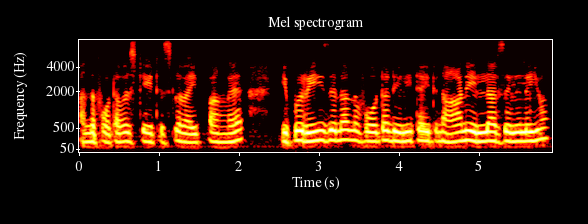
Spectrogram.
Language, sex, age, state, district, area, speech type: Tamil, female, 18-30, Tamil Nadu, Thoothukudi, urban, spontaneous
